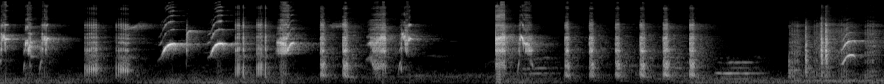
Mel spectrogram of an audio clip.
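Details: Javan myna: bursts of harsh chatter and rising whistled slurs, a brief silent pause, then a quick string of dry clicks and a short, low hum-like tone before more rising whistles.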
